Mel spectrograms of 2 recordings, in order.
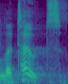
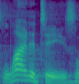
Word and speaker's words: litotes: And I, I, kept saying latotes, latotes when I was reading it. And then I went to the website where you type in the word and you just hit spell it, and it's litotes, litotes, litotes.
